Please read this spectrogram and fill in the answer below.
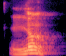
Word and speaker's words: long: like an English LNG loon this G is silent right we do not pronounce it because it is a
